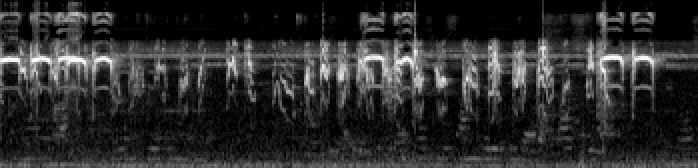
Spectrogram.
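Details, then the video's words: Forest lure sound of a bar-winged prinia: a string of high arched whistles opening the phrase, followed by quick staccato chips, then two more arched notes at the close. "Suara Pikat Burung Ciblek Cocok Untuk Memikat Di Hutan"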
